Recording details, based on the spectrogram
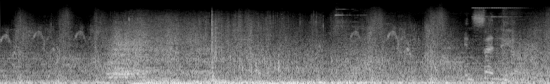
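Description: An Expelliarmus spell strikes in the Hogwarts Legacy video game with loud booming impacts and repeated whooshing bursts over a heavy rumbling bed, and a voice is heard among the blasts.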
